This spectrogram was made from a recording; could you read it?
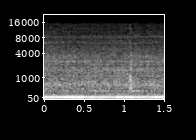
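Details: Ford Taurus with misfires on several cylinders and lean condition at both upstream O2 sensors, waste-spark coil: low steady idle with faint uneven lope; dead cylinder, no spark on cylinder 1 found by test-light drop test.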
